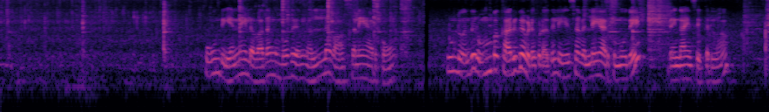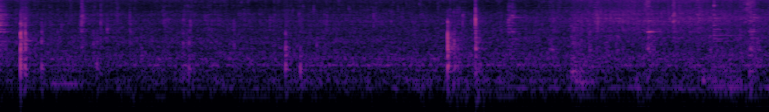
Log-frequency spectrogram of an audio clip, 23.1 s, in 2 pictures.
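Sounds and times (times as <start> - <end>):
onion sizzling in oil: 0.0 - 6.4, 11.4 - 23.0
metal spoon clinking on pan: 19.1 - 19.5, 21.2 - 23.0.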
